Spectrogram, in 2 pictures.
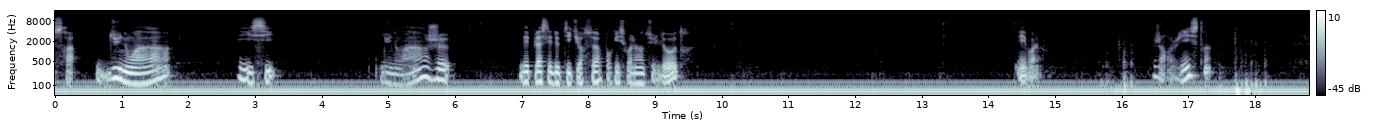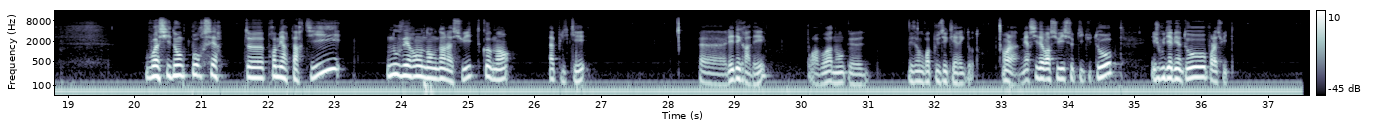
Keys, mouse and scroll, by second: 0.5-2.3 drag, 2.9 click, 3.9-5.6 drag, 6.1 click, 7.1 click, 9.3-10.7 drag, 10.9-12.8 drag, 13.3-15.0 drag, 15.4 click, 16.6 click, 17.2 click, 17.8 KP_Subtract, 20.3 click, 21.6 click, 22.1-23.9 middle drag, 24.4 KP_Subtract, 25.5 middle click, 27.5-28.5 drag, 28.7 click, 32.8 click, 36.7 click, 37.5 click.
